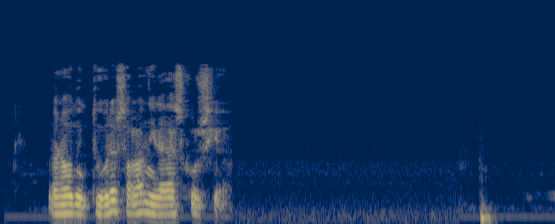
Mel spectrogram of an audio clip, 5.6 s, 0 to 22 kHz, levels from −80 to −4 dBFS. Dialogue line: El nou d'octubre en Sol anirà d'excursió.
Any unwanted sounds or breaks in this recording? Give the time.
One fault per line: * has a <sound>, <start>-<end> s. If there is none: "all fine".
all fine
